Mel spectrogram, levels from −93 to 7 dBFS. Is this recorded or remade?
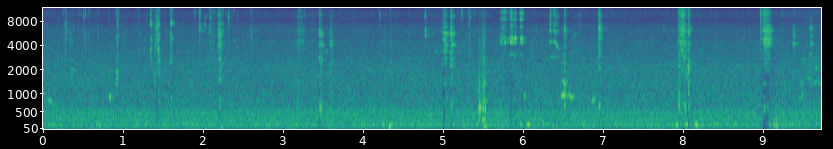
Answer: remade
